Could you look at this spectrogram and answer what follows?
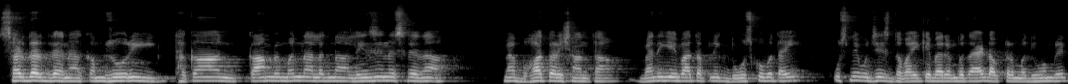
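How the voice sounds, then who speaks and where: The recording is very clean, with a silent background. A man talks in a fairly high pitch with monotone, flat intonation. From Bihar, India. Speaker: lecturer giving product testimonial. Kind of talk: testimonial.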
